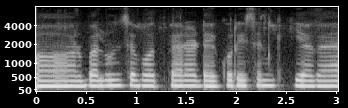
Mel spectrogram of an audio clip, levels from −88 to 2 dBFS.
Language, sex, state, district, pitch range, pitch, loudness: Hindi, female, Himachal Pradesh, Shimla, 185-195 Hz, 190 Hz, -14 LUFS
